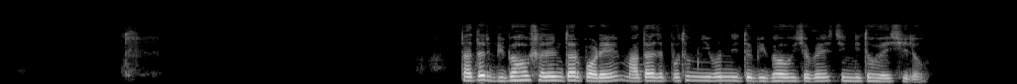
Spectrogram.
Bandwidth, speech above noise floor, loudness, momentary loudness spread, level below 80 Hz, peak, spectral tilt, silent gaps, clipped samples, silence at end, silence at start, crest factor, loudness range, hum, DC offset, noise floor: 6.8 kHz; 41 dB; -17 LUFS; 8 LU; -62 dBFS; 0 dBFS; -8 dB/octave; 1.78-3.16 s, 3.52-3.63 s, 3.72-3.89 s; under 0.1%; 0.9 s; 1.25 s; 20 dB; 5 LU; none; under 0.1%; -58 dBFS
